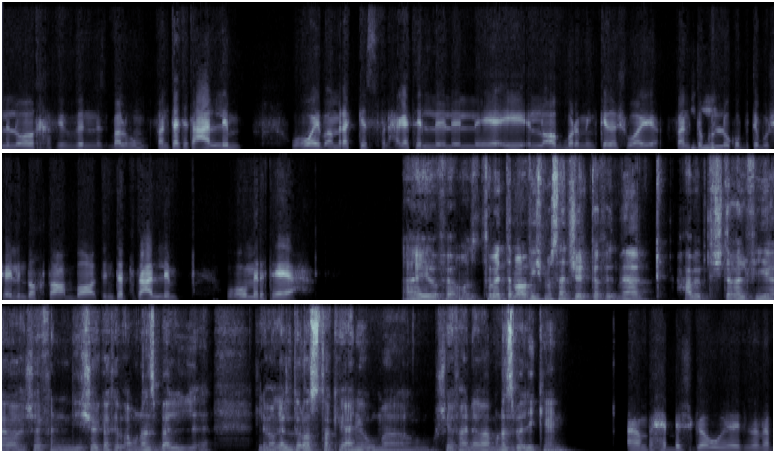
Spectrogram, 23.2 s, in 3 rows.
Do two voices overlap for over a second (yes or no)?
no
